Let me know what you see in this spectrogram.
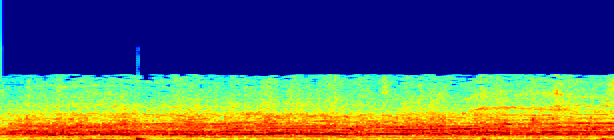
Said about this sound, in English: Both sidelines imploring their faithful to get up and cheer and give a little extra momentum if they can find a way for that to translate onto the field.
